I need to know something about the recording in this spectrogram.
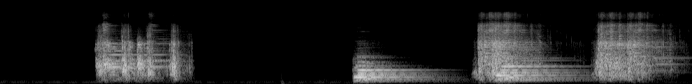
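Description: Game battle effects whoosh and clash in loud bursts.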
